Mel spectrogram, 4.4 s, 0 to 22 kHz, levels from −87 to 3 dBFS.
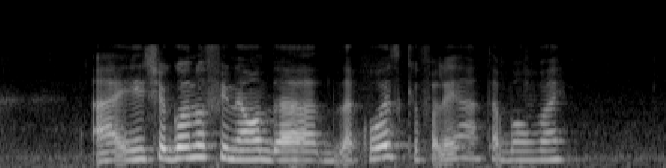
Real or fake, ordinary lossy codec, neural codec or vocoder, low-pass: real; none; none; 7.2 kHz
